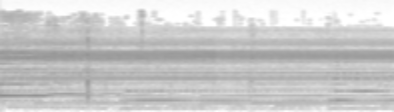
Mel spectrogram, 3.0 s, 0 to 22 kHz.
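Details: Constant low mains buzz with sharp overtones, barely changing as leads are unplugged, from SXM radio connected via 3.5 mm splitters to an Insignia sound bar with TV also connected; suspected interference or grounding buzz in the audio chain, not confirmed.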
